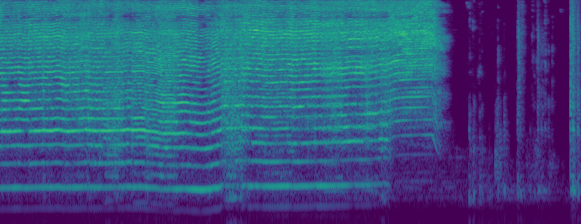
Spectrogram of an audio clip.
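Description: A small rotary tool whines at high speed.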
